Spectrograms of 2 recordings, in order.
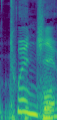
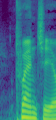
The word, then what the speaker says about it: Twenge: Och här finns exempelvis då en amerikansk psykolog och psykologiforskare som har investerat väldigt tungt i aktien skärmalarmism, och hon heter Jean Twenge, tror jag att det uttalas. – Twenge har jag hört. – Twenge, okej.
